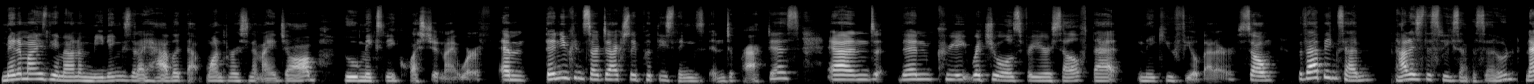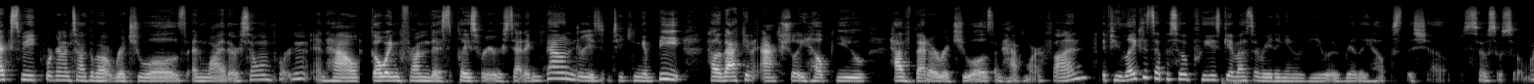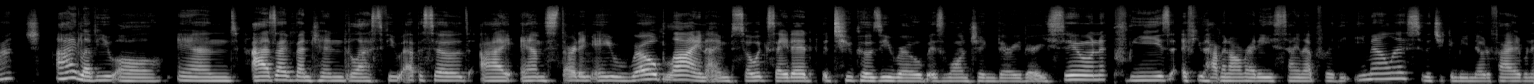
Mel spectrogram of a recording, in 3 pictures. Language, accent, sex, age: English, American, female, 20-39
